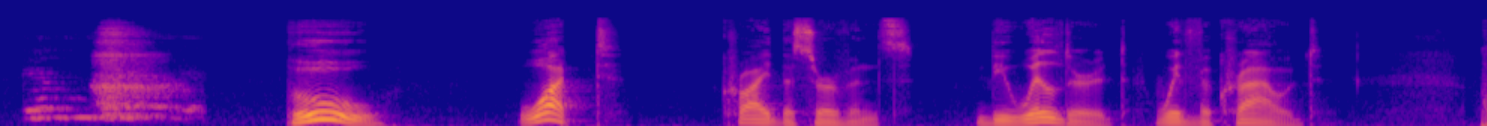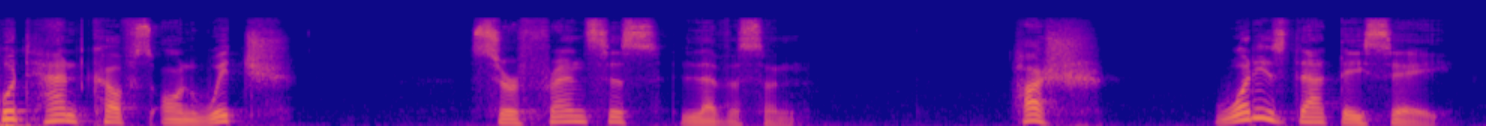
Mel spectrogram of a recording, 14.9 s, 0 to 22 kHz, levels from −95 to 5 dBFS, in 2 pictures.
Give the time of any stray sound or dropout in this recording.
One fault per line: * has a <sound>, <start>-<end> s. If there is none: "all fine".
* has a sigh, 0.1-1.0 s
